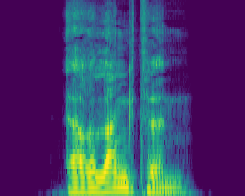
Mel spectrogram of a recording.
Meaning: inflection of erlangt: 1. strong genitive masculine/neuter singular 2. weak/mixed genitive/dative all-gender singular 3. strong/weak/mixed accusative masculine singular 4. strong dative plural
- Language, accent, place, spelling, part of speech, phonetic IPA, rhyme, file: German, Germany, Berlin, erlangten, adjective / verb, [ɛɐ̯ˈlaŋtn̩], -aŋtn̩, De-erlangten.ogg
